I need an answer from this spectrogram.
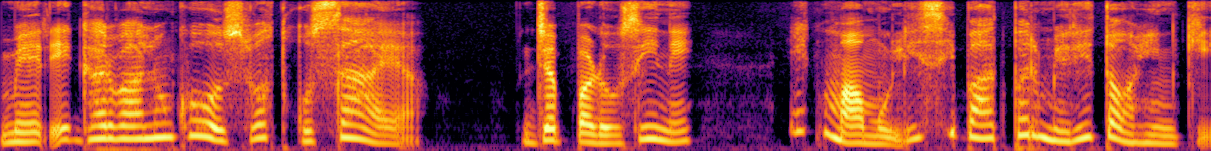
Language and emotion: Urdu, sad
